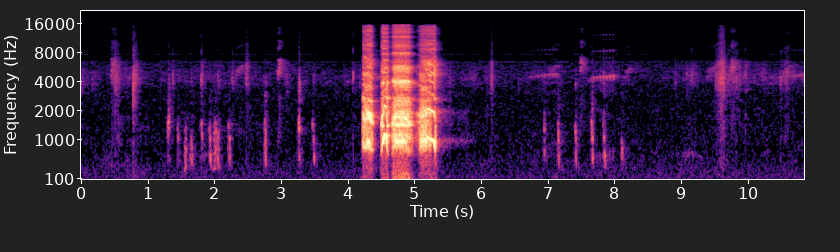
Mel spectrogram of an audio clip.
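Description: Red junglefowl rooster crowing once, a short broken crow lasting about a second, a few seconds in. Faint scattered ticks and small chirps before and after it.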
